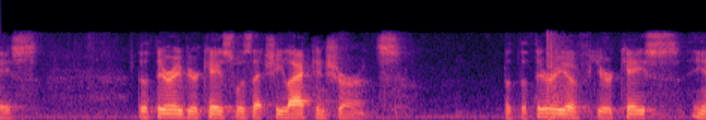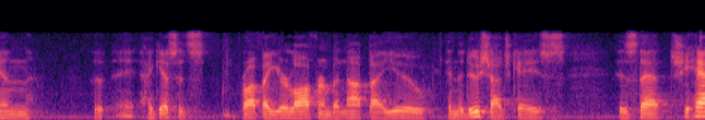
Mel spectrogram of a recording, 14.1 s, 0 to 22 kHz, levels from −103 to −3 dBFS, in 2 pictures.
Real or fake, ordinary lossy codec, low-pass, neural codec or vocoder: real; Opus, 32 kbps; 7.2 kHz; none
